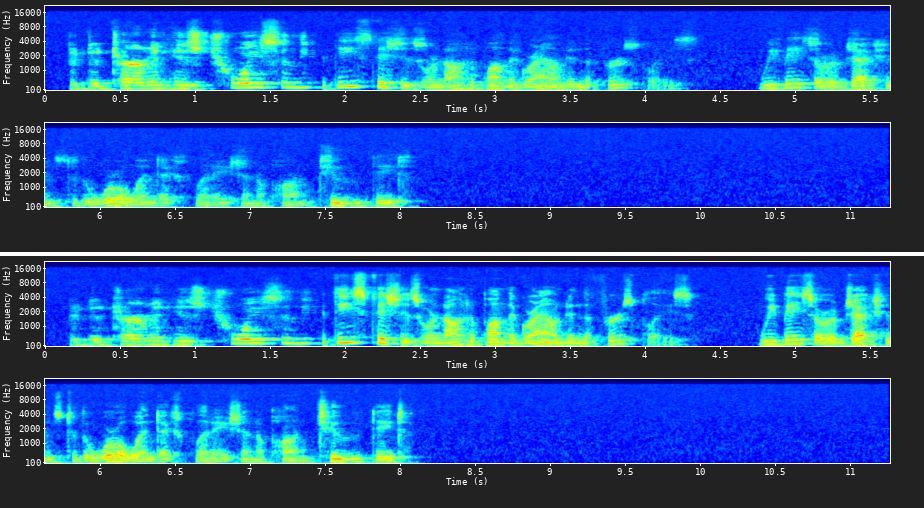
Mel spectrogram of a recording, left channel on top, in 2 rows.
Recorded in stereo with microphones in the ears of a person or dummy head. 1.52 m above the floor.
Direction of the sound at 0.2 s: 65° left (ahead or behind).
